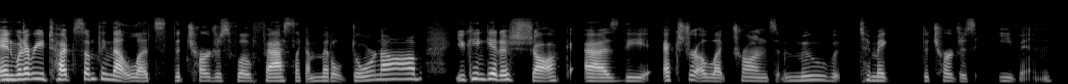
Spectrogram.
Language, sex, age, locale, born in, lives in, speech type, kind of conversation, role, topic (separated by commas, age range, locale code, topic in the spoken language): English, female, 25-29, en-US, United States, United States, read, expert-assistant, expert, What causes static electricity and shocks?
